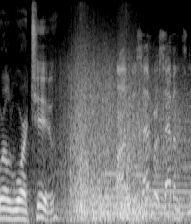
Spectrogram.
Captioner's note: loud explosions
